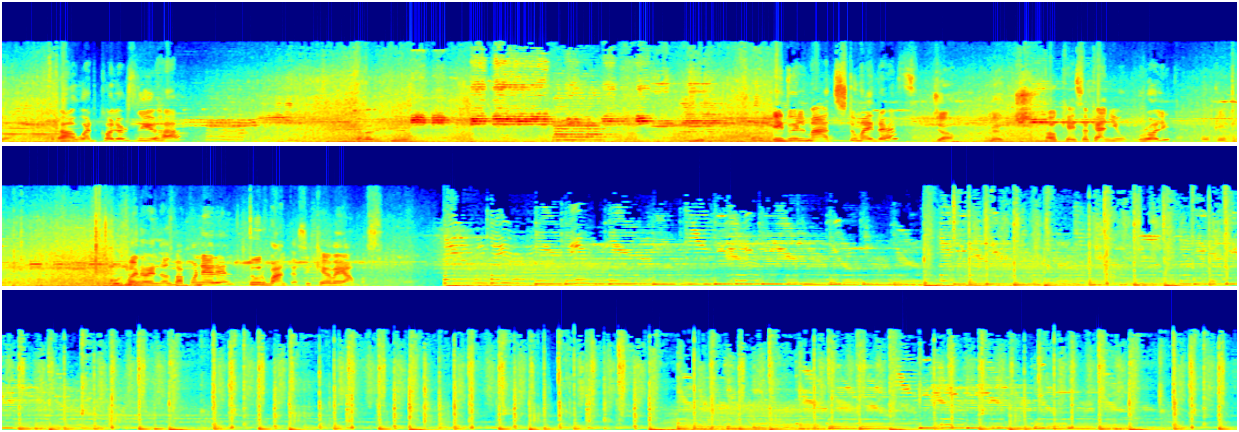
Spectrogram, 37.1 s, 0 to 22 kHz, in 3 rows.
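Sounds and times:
vehicle horns honking: 0:00.0 - 0:09.4, 0:10.2 - 0:16.0
traffic engine noise: 0:00.0 - 0:16.8
sitar melody over drone: 0:16.8 - 0:26.0.

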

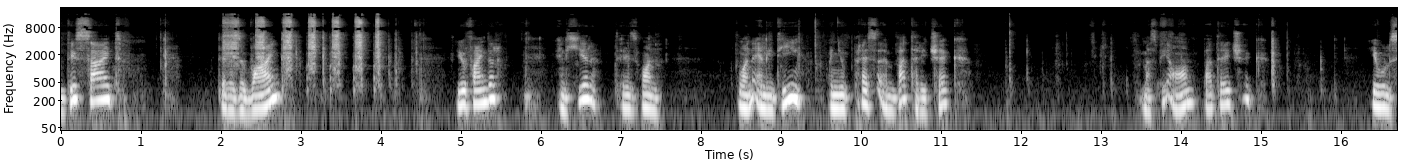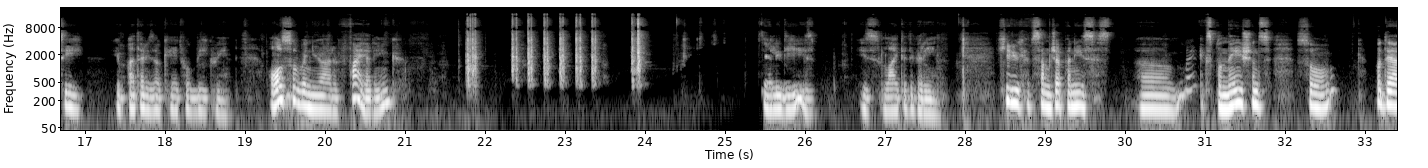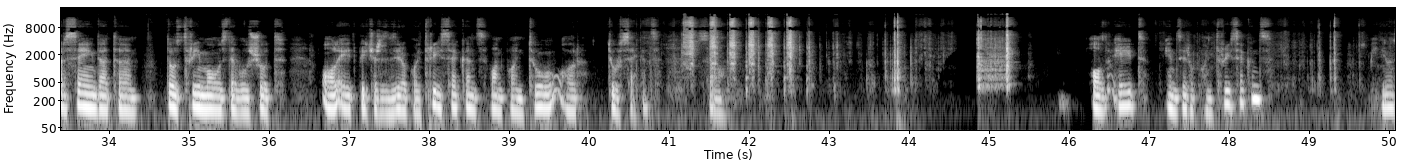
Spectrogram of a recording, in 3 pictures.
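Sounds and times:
camera handling clicks: 0:21.8 - 0:24.0.

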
